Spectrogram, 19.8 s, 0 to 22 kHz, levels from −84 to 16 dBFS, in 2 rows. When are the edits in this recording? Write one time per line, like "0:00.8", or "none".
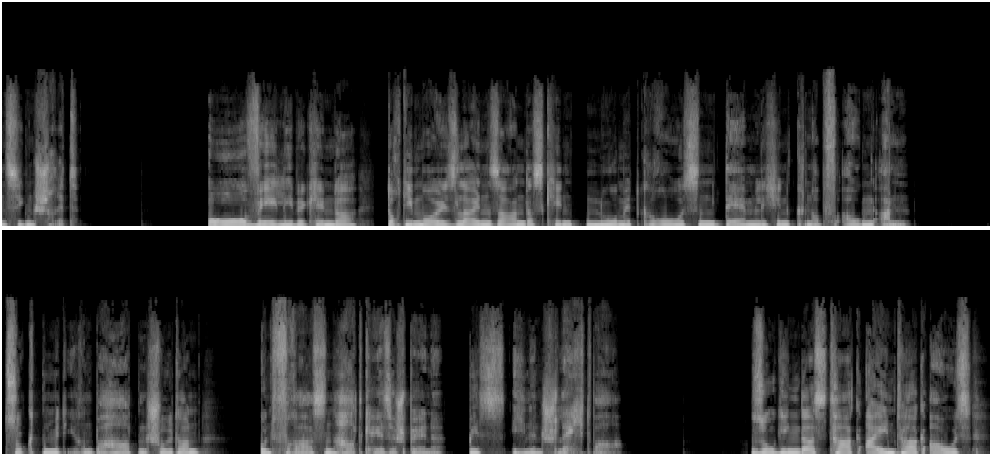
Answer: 0:03.7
